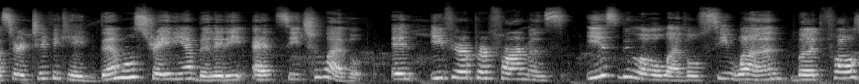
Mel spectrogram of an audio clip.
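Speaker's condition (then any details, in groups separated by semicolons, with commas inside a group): No condition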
